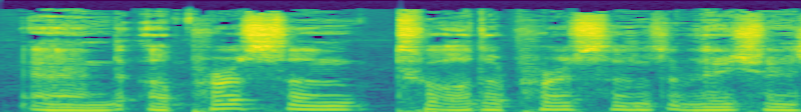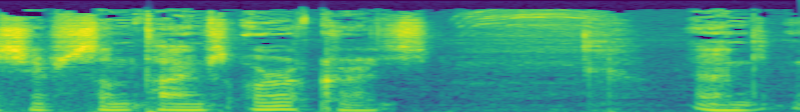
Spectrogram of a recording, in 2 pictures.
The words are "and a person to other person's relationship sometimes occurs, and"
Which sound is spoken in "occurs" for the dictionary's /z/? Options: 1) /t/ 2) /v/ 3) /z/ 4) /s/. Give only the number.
4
